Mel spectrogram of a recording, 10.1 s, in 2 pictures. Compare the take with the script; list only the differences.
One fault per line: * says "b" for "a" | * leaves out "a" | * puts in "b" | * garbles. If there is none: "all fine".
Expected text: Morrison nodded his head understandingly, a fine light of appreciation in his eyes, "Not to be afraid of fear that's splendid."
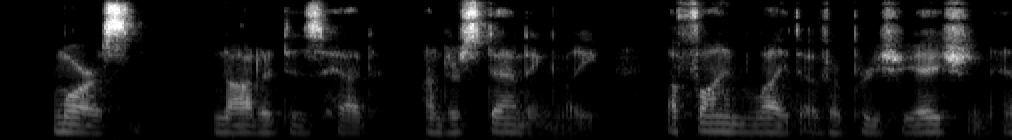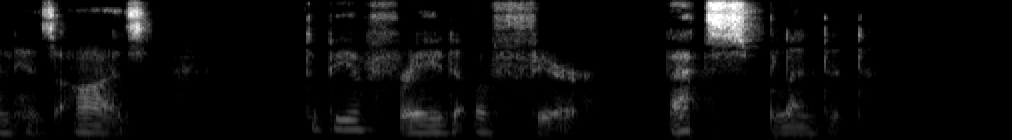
* leaves out "Not"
